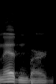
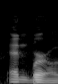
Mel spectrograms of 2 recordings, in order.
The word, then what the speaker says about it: Edinburgh: And like you said, it's terrible in Edinburgh yesterday. – Edinburgh. – Okay. – Got to say it right.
